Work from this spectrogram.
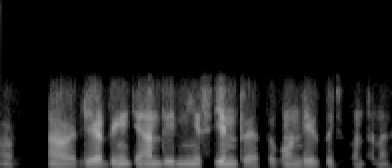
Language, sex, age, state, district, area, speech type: Santali, male, 18-30, West Bengal, Purba Bardhaman, rural, conversation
